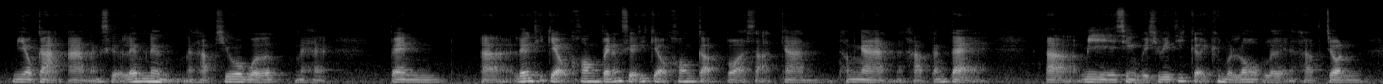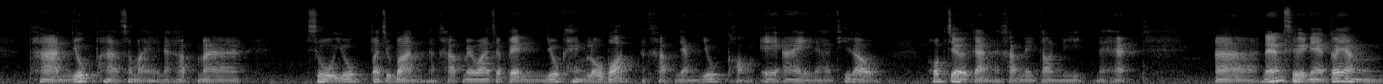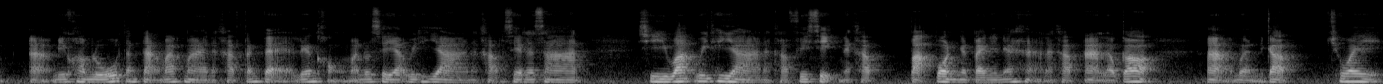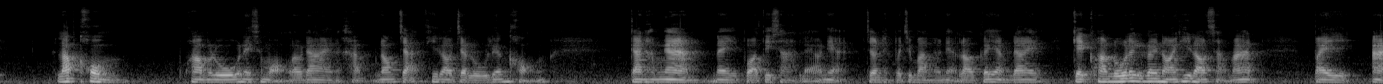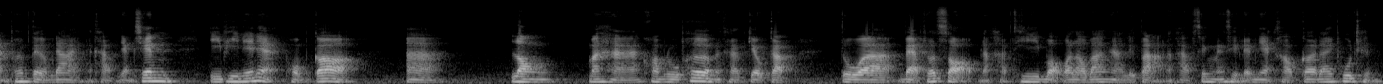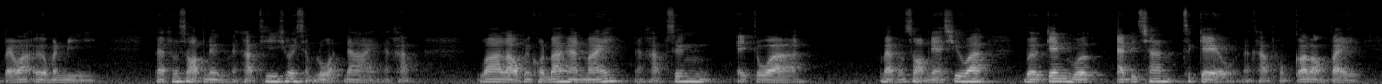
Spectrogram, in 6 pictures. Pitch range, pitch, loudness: 105-125 Hz, 115 Hz, -29 LUFS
